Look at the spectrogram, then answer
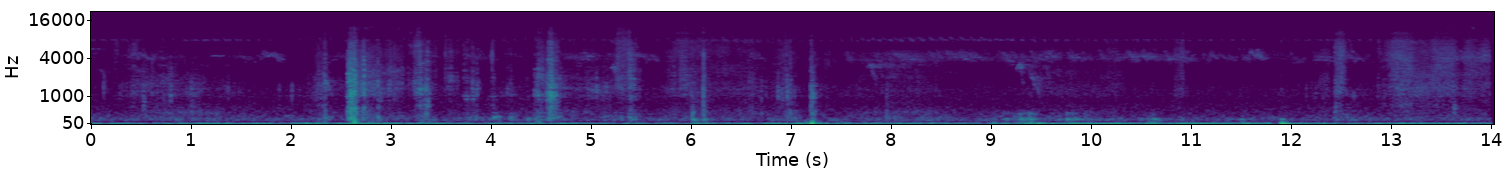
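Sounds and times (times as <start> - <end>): faint bird chirps: 4.7 - 14.0.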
